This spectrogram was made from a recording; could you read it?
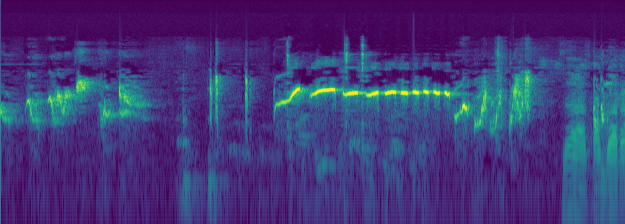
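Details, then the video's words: White-rumped shama, a super-grade bird prized by hobbyists for an aggressive, lively style, sings short warbled whistles, then holds one long, slightly wavering whistled note before breaking into quick chattering phrases and a harsh rasping end. "Kelincahan MURAI BATU SUPER dalam berkicau"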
